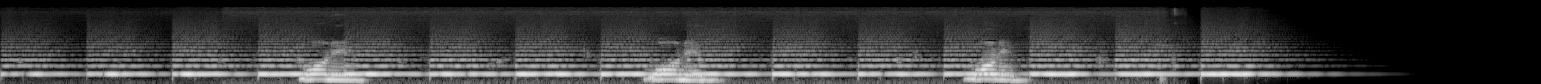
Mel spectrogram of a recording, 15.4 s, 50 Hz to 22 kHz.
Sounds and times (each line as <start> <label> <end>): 0.0 Warning Sound 13.1
3.0 my own voice 3.7
6.4 my own voice 7.2
9.6 my own voice 10.3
